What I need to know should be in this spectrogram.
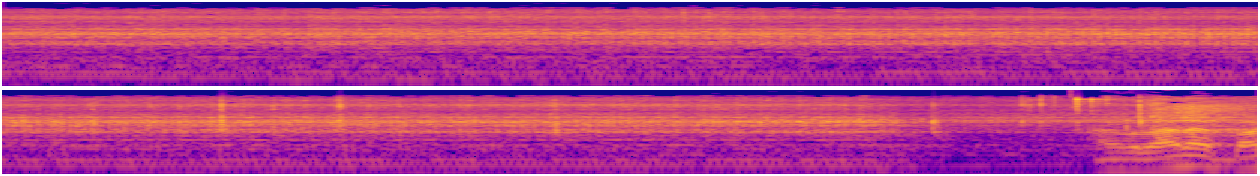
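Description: A motorcycle engine idles with a steady rumble.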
